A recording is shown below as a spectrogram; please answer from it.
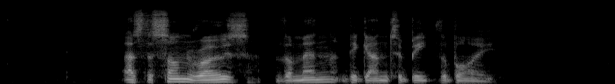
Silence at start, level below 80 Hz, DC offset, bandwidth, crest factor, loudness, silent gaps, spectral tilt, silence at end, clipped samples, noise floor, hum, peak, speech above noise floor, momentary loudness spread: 1.25 s; -68 dBFS; under 0.1%; 14.5 kHz; 22 dB; -34 LUFS; none; -4.5 dB/octave; 1.25 s; under 0.1%; -81 dBFS; 50 Hz at -60 dBFS; -14 dBFS; 48 dB; 12 LU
